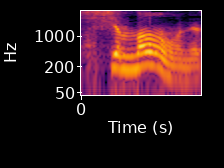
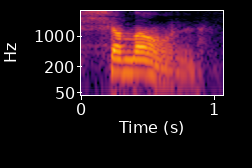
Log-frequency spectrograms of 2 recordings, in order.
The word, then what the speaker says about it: Shimon: Shimon is how it's pronounced in Hebrew. Shimon.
